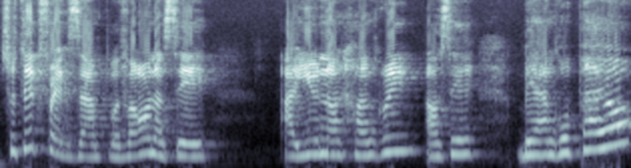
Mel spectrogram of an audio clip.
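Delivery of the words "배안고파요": pitch rises at the end of 배안고파요. Showing how a Korean question sounds, rising pitch at the end. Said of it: "See how my voice went up?".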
